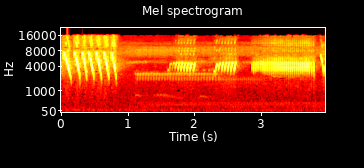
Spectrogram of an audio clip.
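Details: Canary song with a brief burst of rapid descending notes, followed by buzzy flat trills and a long rolling high trill after short pauses.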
